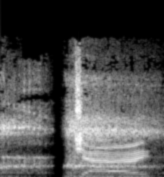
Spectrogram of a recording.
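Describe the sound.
A voice imitates heavy breathing: a short breathy exhale, a brief pause, then a longer rasping, airy breath with a faint hissing, wheezy edge, fairly loud and alone.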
